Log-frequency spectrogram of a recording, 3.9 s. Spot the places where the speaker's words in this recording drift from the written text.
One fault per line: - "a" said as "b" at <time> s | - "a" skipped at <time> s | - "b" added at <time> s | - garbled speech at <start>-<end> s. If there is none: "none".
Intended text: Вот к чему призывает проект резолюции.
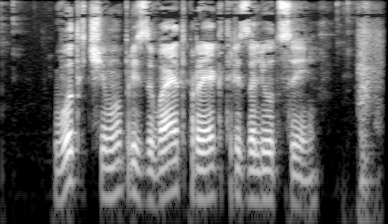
none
